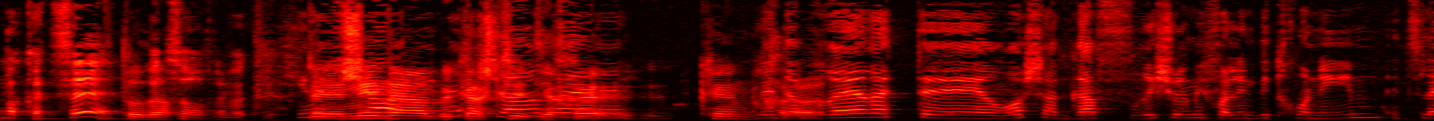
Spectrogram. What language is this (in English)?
Hebrew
